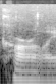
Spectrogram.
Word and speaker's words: Carly: It's pronounced Carly actually.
